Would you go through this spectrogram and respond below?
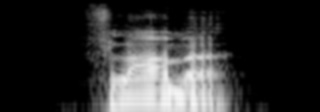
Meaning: Fleming (male or of unspecified gender) (native or inhabitant of Flanders)
- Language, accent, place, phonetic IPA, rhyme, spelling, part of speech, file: German, Germany, Berlin, [ˈflaːmə], -aːmə, Flame, noun, De-Flame.ogg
